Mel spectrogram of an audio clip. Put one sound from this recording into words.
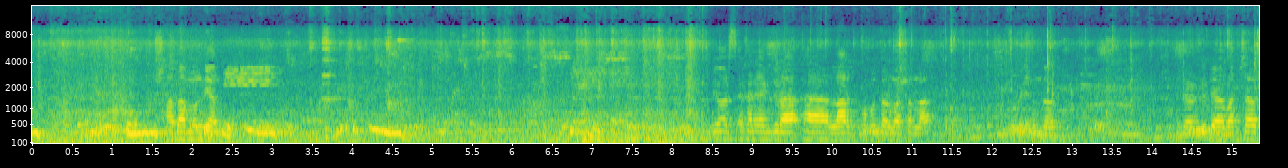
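Pigeons coo in low, warbling murmurs.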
